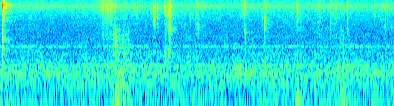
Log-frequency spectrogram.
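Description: Biting and chewing fried chicken drumstick meat: scattered short, wet clicks and smacks, with a sharp click right at the start, over a faint steady hum.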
